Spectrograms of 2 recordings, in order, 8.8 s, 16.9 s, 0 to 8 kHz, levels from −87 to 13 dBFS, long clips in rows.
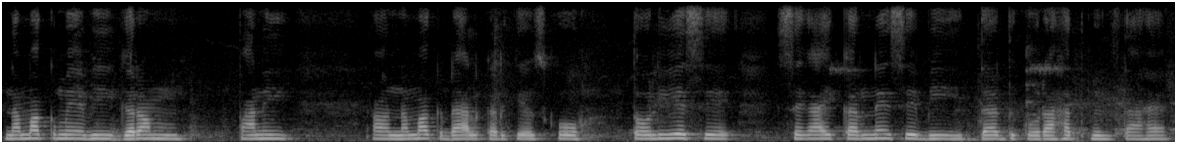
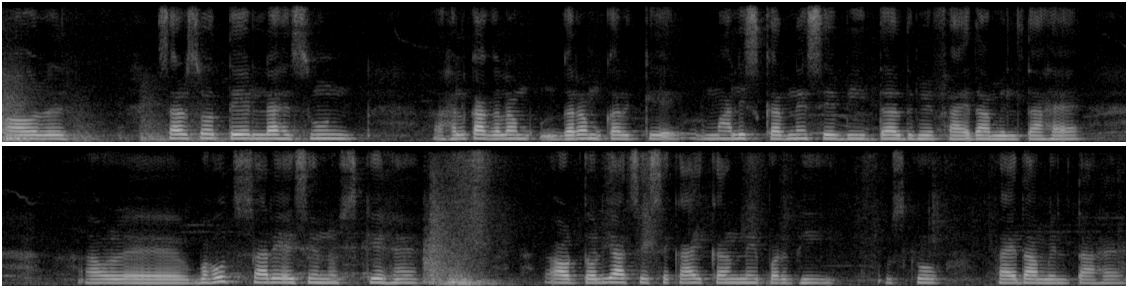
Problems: constant background noise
